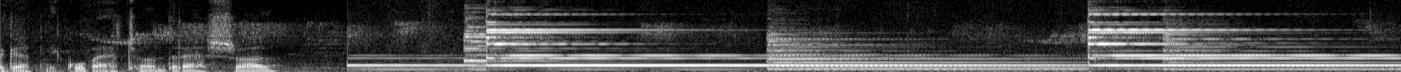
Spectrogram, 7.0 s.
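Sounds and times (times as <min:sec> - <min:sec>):
speech: 0:00.0 - 0:01.5
clock tower chime play with bells: 0:01.8 - 0:07.0.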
